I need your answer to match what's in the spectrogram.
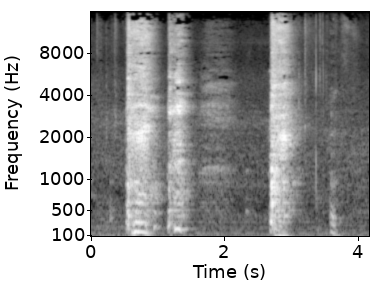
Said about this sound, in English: I hope that didn't pick up. I just coughed. So if it did, I'm very sorry. I held the microphone and everything away from me so that it wouldn't pick up.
